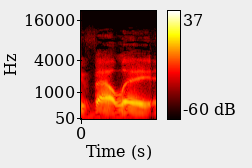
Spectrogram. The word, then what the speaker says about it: valet: Now, we use the French pronunciation for the word. We say valet, and we've ruined the noun.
